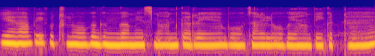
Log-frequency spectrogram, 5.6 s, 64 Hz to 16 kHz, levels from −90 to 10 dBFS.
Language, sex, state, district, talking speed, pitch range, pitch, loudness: Hindi, female, Chandigarh, Chandigarh, 180 wpm, 195-210 Hz, 200 Hz, -11 LUFS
